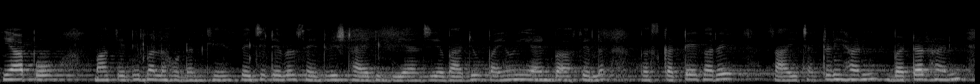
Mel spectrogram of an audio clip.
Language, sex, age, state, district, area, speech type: Sindhi, female, 18-30, Gujarat, Junagadh, rural, spontaneous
